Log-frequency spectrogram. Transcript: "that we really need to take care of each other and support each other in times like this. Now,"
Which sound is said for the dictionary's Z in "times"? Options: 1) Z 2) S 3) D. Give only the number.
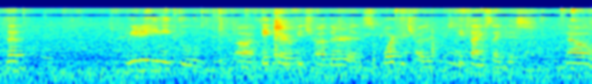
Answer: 2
